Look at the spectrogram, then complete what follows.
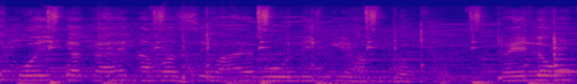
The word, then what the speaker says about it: नमः शिवाय: नमः शिवाय का एक जो है एक मात्रा का लोप हो जाता है, भगवान का नाम का उच्चारण नहीं, ये दूसरा उच्चारण हो जाता है। इसलिए जल्दी जल्दी के चक्कर में नमः शिवाय मत बोला करो। लगता है ऐसे ही नमः शिवाय जल्दी जल्दी बोलने में, लेकिन शुद्ध उच्चारण होना चाहिए।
